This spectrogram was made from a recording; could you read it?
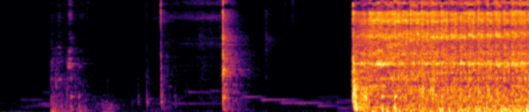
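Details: Snowblower first start on electric starter after installing an eBay replacement carburetor and new spark plug: a few light clicks, then the engine catches immediately and settles into a strong, even fast run; runs fine.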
